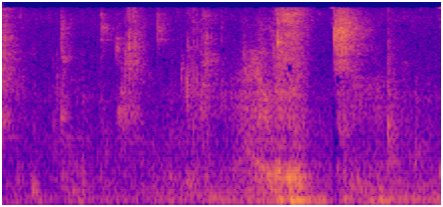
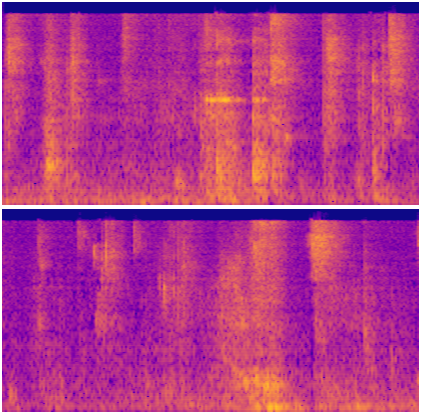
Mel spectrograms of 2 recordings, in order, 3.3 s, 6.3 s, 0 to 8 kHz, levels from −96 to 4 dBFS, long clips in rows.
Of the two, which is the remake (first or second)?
second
